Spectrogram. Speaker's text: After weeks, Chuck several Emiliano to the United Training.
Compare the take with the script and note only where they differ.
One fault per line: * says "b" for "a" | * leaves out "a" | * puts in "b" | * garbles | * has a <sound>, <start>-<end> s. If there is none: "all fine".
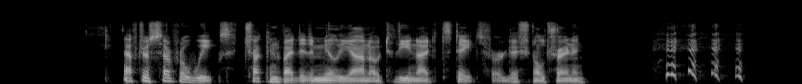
* puts in "several"
* says "invited" for "several"
* puts in "States for additional"
* has a laugh, 6.5-7.5 s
